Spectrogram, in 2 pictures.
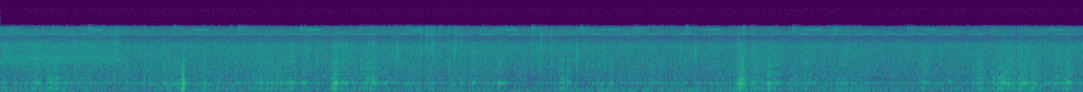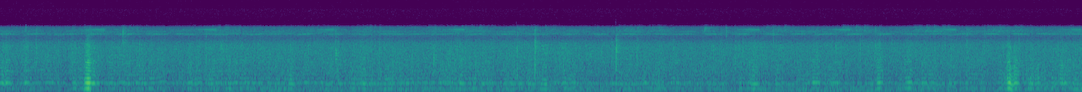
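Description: Yellow jackets buzzing around the phone's microphone: a steady wingbeat drone that swells as individual wasps fly close, with a few sharp ticks, the loudest about two-thirds of the way through.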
